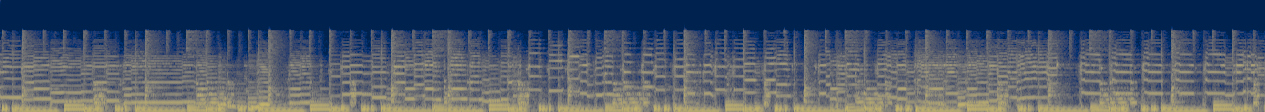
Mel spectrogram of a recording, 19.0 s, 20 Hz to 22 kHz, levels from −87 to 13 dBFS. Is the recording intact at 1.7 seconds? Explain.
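Yes, the audio is intact at 1.7 seconds, carried through the WebRTC call path with only the ordinary Opus coding character and its top end limited to about 8 kHz.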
